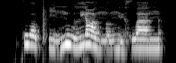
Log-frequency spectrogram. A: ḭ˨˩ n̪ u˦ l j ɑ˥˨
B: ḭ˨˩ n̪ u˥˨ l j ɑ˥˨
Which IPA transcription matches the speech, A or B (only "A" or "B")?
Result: B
